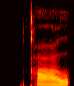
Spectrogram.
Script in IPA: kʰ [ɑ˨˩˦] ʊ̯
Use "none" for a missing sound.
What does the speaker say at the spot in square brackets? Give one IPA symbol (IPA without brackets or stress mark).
ɑ˨˩˦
